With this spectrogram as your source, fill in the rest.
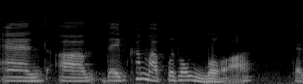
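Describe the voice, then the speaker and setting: With lively intonation, a normal speaking voice proceeds at a fairly slow pace. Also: woman. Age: 60s. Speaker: advocacy group director. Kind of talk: interview.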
